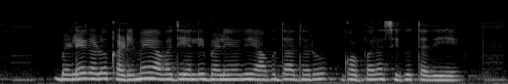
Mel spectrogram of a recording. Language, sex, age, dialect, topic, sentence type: Kannada, female, 18-24, Mysore Kannada, agriculture, question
